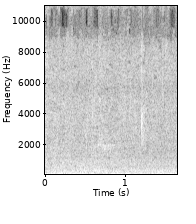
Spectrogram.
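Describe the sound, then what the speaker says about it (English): Rain falling outside a home garden on a damp day, a steady even hiss of drops without a break, close and fairly loud. "But now it's raining."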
